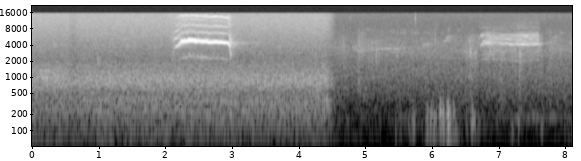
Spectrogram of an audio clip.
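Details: Brown-eared bulbul, named in Japanese for its "hiiyo hiiyo" call, gives one loud, shrill, high squealing call lasting under a second over steady hiss, then a fainter high note after a quiet stretch.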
